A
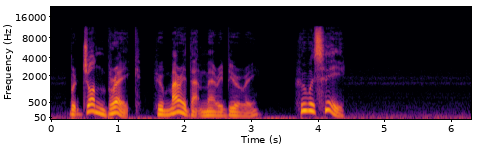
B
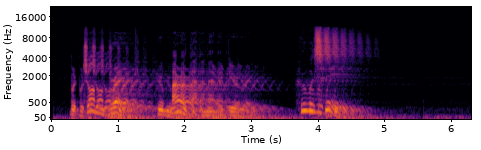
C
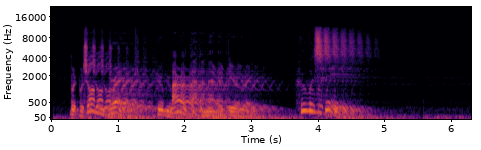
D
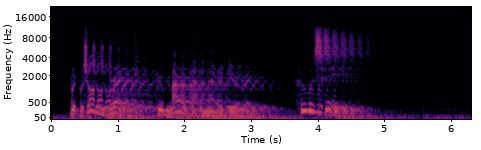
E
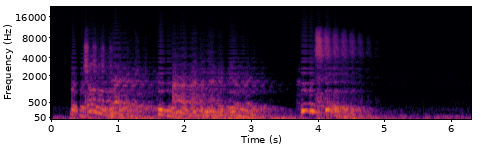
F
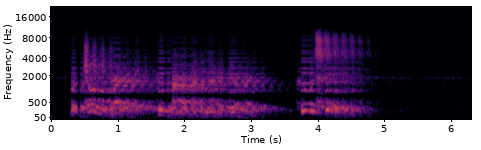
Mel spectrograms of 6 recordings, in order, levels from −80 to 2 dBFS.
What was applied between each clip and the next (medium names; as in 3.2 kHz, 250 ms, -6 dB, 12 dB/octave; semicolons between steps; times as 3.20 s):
on a send: frequency-shifting echo 124 ms, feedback 57%, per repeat -43 Hz, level -6 dB; on the sum: gate with hold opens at -43 dBFS; comb 3.8 ms, depth 54%; trim -8.5 dB
compression 2.5:1, threshold -28 dBFS, peak gain reduction 7 dB
dynamic bell 540 Hz, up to -6 dB, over -46 dBFS, Q 1.1; trim -6 dB
in parallel at -5.5 dB: sample-and-hold 36×; on the sum: detune thickener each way 46 cents; trim +7 dB
cabinet simulation 420–8300 Hz, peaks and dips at 630 Hz -9 dB, 1 kHz +4 dB, 1.8 kHz +6 dB, 5.9 kHz -5 dB; in parallel at -8 dB: saturation -35 dBFS, distortion -12 dB; on the sum: Butterworth band-stop 780 Hz, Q 1.9; trim -2 dB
